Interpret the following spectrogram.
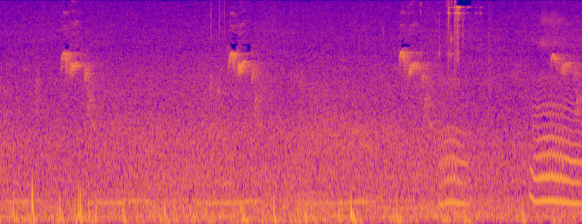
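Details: Persian cat in heat giving two short, wavering, harmonic meows near the end, the second longer and rising then falling, with faint high bird chirps recurring and a low rustling background throughout.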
